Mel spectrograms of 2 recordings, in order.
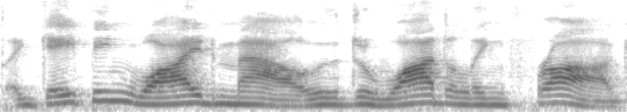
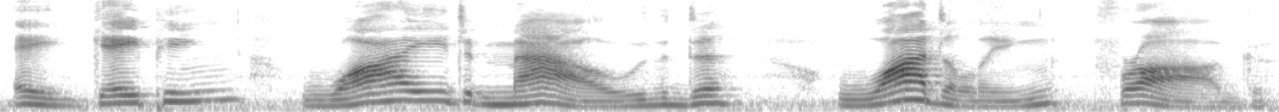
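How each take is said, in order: First: The phrase is said quickly. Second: The phrase is said at a normal pace.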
